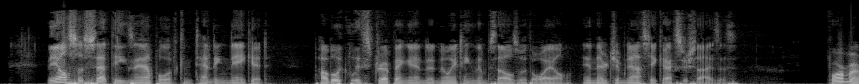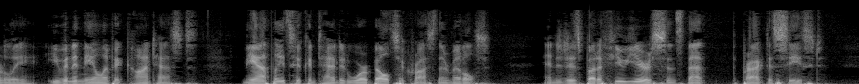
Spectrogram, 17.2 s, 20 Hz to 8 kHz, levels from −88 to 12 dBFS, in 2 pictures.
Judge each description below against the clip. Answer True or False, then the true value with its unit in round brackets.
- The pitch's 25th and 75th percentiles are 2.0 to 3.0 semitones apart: False (4.4 semitones)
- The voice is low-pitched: True (95 Hz)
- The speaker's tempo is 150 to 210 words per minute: True (160 wpm)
